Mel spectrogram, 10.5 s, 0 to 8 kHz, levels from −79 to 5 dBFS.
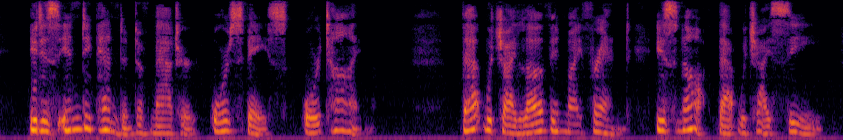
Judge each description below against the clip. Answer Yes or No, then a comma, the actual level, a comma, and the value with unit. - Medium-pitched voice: Yes, medium, 180 Hz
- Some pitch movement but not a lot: No, wide, 6.1 semitones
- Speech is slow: Yes, slow, 125 wpm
